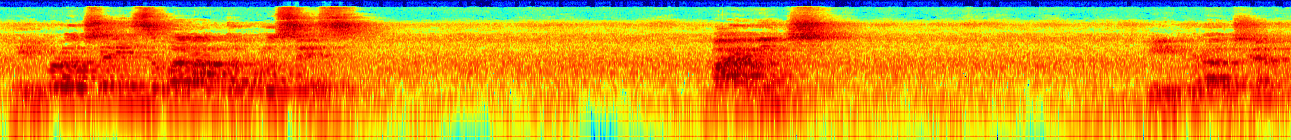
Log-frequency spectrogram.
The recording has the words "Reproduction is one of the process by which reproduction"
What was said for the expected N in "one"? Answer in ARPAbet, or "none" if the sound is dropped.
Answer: L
